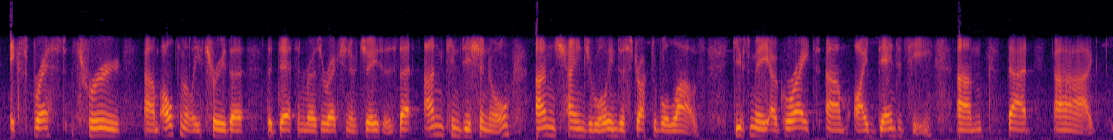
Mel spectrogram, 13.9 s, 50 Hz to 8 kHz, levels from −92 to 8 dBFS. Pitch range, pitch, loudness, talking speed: 135-155 Hz, 145 Hz, -24 LUFS, 110 wpm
